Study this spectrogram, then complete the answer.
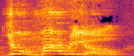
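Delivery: slow, drawn-out call of Yo, Mario; hammed-up street shout at a mustache; mock heckler call. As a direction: drag it out like a stranger yelling across the street. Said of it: "there's my favorite one".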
